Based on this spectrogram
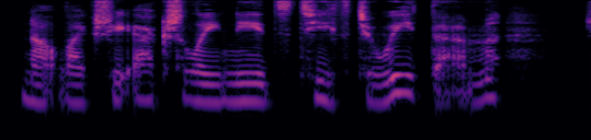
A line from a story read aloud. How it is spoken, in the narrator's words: she muttered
